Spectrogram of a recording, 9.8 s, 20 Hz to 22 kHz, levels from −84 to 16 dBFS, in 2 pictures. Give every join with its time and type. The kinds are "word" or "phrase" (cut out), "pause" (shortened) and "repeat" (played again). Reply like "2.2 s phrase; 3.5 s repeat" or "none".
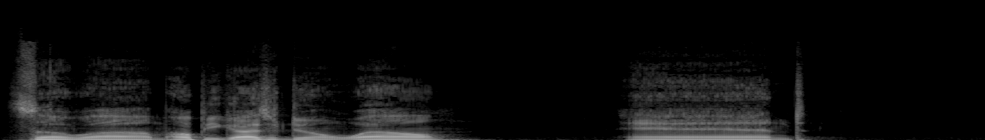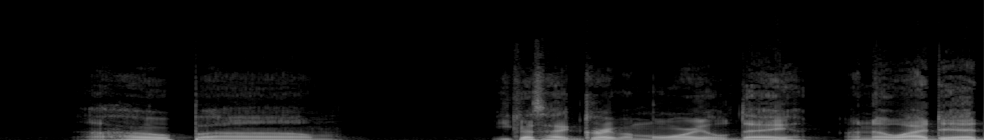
none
